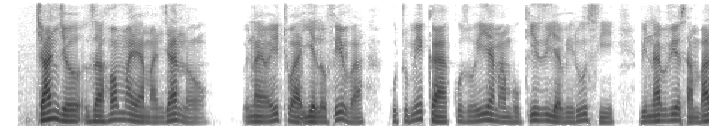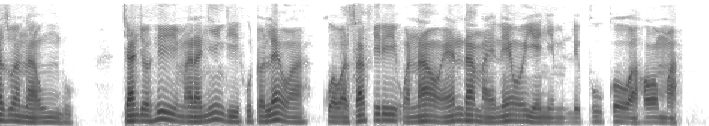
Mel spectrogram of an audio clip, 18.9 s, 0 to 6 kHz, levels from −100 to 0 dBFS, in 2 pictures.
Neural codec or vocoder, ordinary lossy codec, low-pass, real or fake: none; AAC, 32 kbps; 5.4 kHz; real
